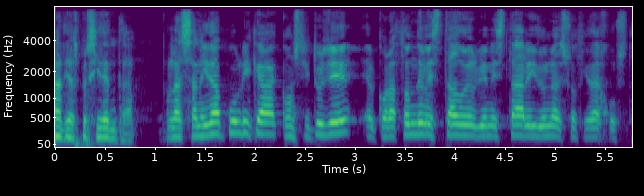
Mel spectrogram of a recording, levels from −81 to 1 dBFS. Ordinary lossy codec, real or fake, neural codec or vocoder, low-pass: none; fake; codec, 16 kHz in and 24 kHz out, 2.2 kbps, FireRedTTS-2 codec; 7.2 kHz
